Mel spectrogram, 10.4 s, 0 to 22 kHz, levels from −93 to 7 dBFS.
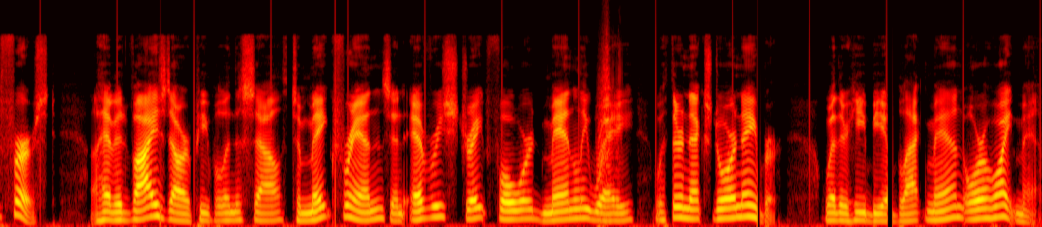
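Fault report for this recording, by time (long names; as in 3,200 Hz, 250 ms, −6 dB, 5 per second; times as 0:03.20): scratch tick 78 rpm −22 dBFS
0:01.61: drop-out 4.2 ms
0:03.36: click −17 dBFS
0:05.96–0:06.24: clipping −23.5 dBFS
0:07.58–0:07.61: drop-out 29 ms
0:08.88–0:08.94: drop-out 55 ms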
